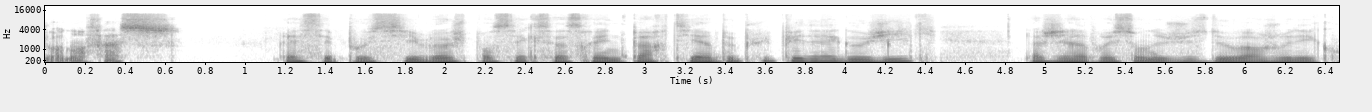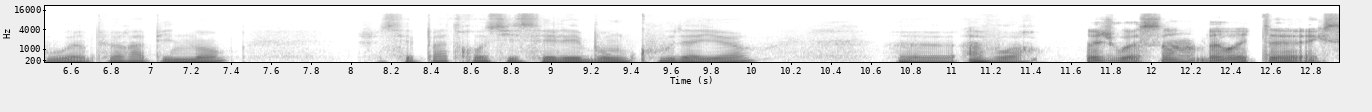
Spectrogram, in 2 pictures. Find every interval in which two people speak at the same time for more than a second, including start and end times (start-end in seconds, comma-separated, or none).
none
